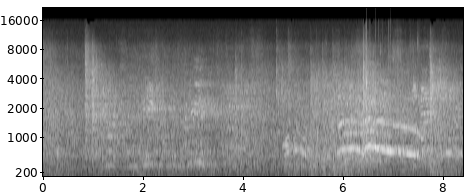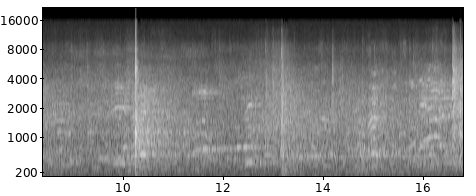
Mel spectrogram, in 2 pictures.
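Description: A crowd of spectators chatters and calls out in an echoing rink.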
